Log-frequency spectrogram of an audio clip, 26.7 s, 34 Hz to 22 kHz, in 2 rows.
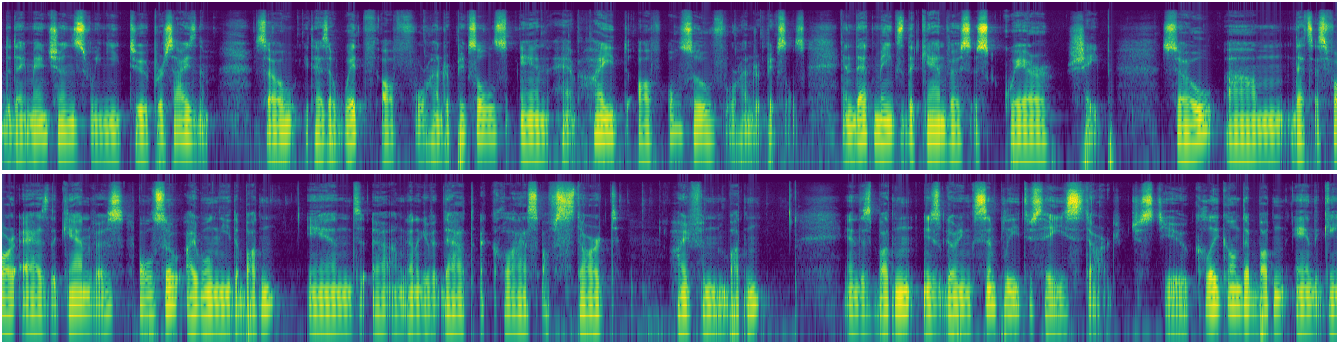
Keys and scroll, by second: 3.5 Tab, 4.6 Right, 4.8 space, 6.3 Tab, 7.6 ctrl+s, 7.8 Right, 8.6 ctrl+s, 12.4 Down, 13.0 Tab, 20.8 Tab, 23.8 ctrl+s, 24.2 Escape, 25.9 Right.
